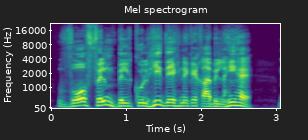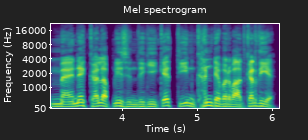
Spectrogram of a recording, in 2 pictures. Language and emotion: Urdu, disgusted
